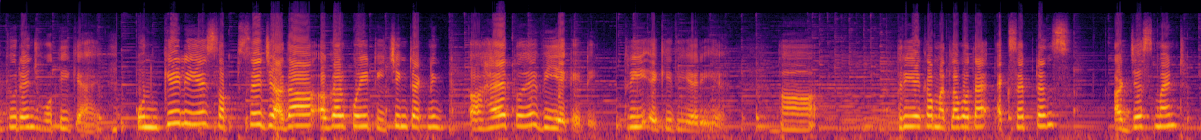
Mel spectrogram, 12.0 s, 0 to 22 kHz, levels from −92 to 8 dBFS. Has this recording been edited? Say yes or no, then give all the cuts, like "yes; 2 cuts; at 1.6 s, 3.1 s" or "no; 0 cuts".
yes; 2 cuts; at 1.2 s, 6.2 s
